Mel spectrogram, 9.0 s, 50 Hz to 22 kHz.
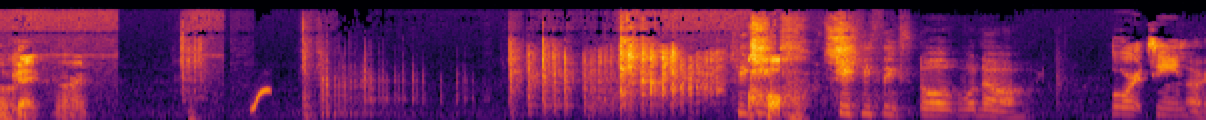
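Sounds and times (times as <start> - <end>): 
speech: 0.1 - 0.8, 5.5 - 7.8, 8.4 - 9.0
dice rolling on a hard tabletop: 2.3 - 5.5.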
